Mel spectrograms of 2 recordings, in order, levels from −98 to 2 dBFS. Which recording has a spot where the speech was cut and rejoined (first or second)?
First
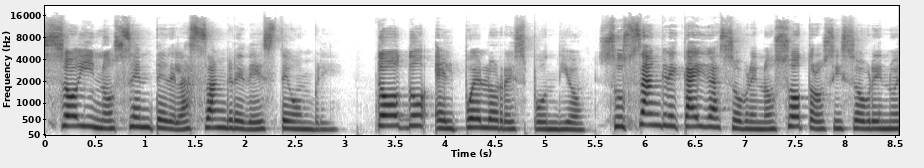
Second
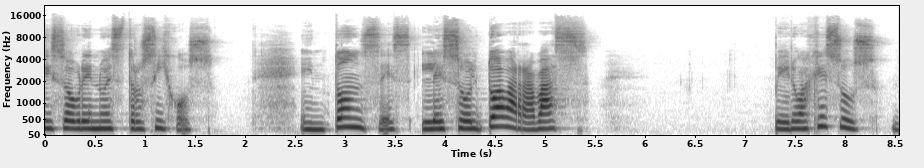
first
